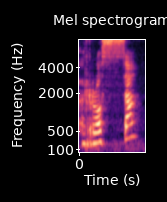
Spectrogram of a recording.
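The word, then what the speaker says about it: rossa: the difference in pronunciation red is a double s so it's a soft s Mala Rosa whereas um pink is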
